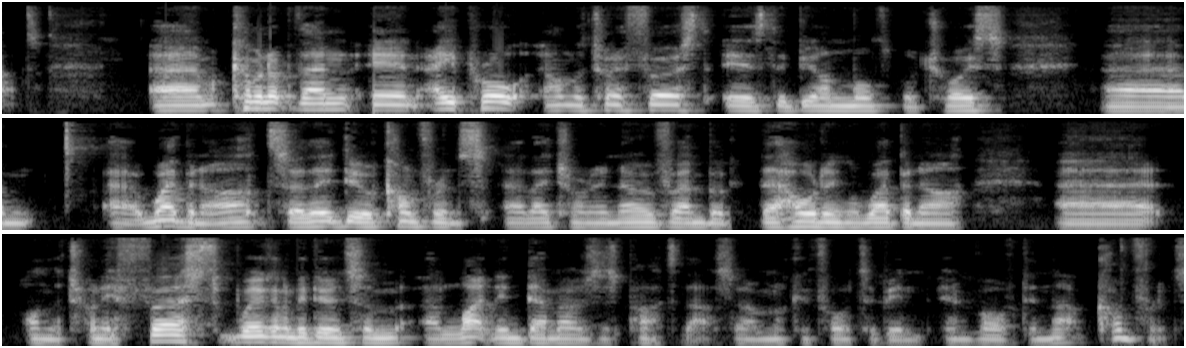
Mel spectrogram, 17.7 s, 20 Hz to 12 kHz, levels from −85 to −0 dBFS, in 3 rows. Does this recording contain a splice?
yes; 1 cut; at 9.5 s

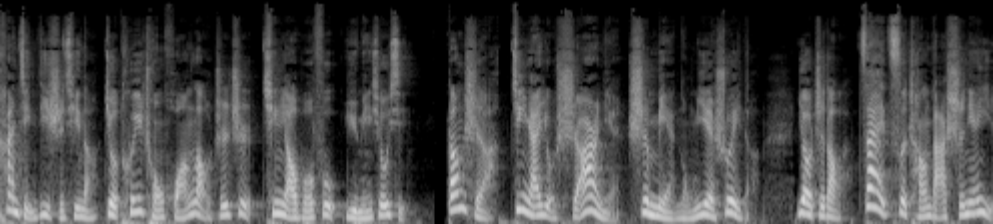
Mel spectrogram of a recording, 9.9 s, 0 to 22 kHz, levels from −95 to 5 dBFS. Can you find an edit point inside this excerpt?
no; 0 cuts

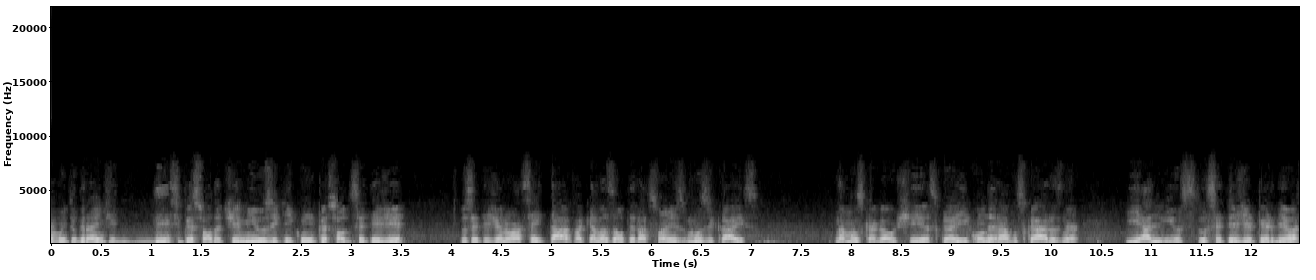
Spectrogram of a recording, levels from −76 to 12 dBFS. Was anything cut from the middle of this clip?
no; 0 cuts

